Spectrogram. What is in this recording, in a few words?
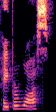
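"paper wasp", English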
